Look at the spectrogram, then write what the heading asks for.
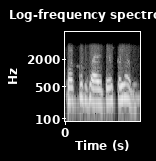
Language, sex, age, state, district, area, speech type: Maithili, female, 18-30, Bihar, Araria, urban, conversation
